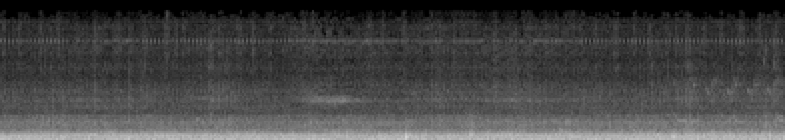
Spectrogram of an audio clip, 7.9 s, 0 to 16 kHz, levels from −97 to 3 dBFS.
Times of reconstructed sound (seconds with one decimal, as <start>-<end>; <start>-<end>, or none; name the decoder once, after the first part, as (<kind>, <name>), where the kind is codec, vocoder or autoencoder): 0.7-1.4 (codec, SNAC); 2.9-5.8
